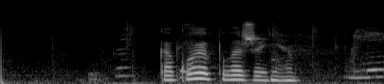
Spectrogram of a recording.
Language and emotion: Russian, neutral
